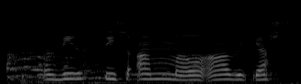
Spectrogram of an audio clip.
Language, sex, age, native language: Icelandic, male, 9, Icelandic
